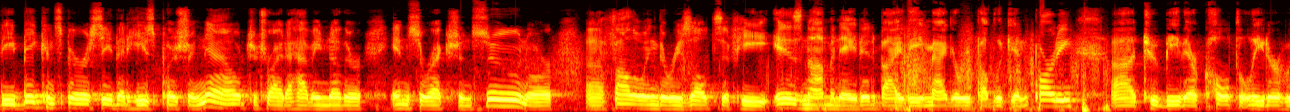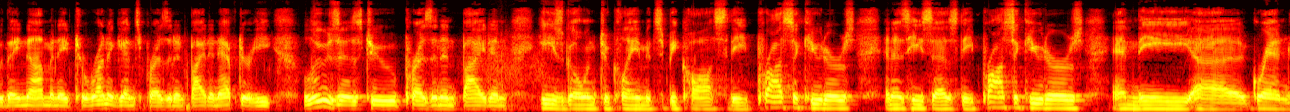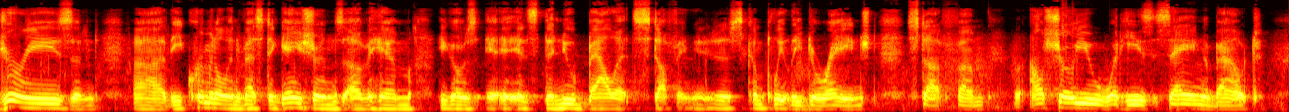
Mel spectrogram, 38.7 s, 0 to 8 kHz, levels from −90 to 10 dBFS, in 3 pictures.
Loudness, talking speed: -11 LUFS, 145 wpm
